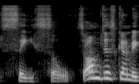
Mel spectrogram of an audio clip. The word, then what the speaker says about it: Cecil: I do know that it's pronounced Cecil in English, in British English,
